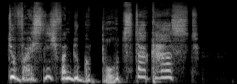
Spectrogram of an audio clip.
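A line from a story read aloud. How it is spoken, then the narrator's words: Shrieked. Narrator (German): kreischte Graugans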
